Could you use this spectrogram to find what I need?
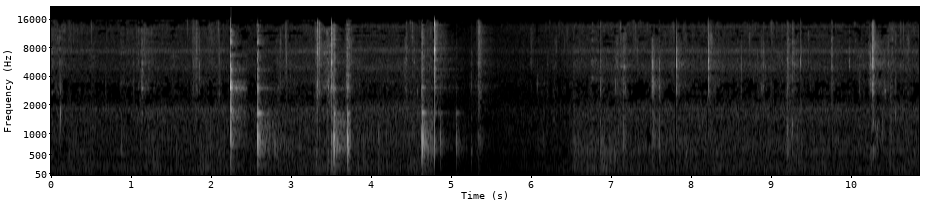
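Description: Water bubbles and simmers in a pot.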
